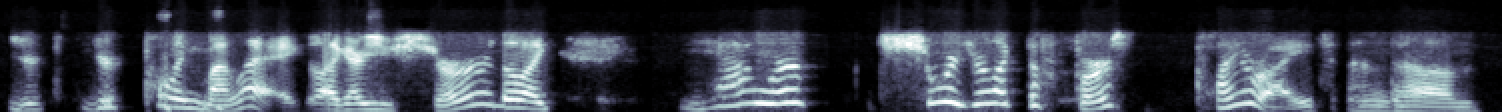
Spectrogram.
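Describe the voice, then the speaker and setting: A man's voice: sits high, big pitch swings, unhurried, husky, no echo. Middle-aged man on a phone-like line. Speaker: guest playwright. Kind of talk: casual interview conversation.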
